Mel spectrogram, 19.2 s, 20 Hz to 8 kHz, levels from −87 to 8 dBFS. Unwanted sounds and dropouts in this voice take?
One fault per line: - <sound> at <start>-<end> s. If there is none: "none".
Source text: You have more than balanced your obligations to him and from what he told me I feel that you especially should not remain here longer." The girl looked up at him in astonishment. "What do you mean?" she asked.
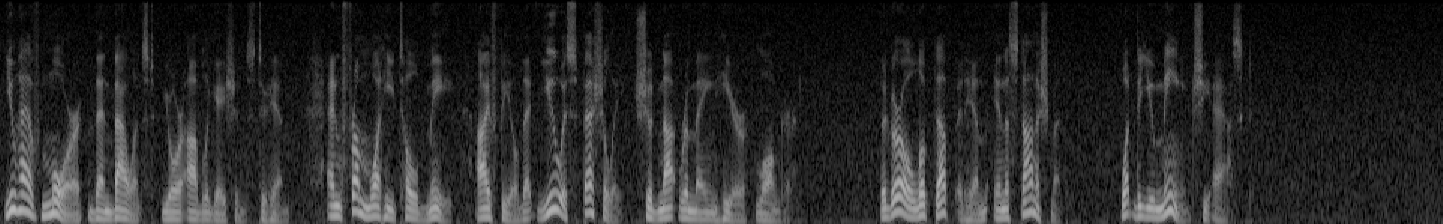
none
